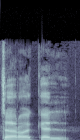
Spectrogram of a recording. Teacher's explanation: را زبر کی وجہ سے پر پڑھا جائے گا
